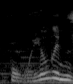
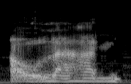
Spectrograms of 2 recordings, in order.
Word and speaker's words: Faolan: Megan reads the paper and says, "Olan," and then quickly her head twitches. Wayland. Yeah, it's a quirk of pronunciation, kind of like how my name is.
